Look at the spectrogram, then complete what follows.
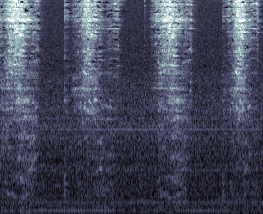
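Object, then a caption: Steel knife blade on ceramic sharpening rods. A large steel chef's knife is drawn down along two solid white triangular ceramic rods set in a V in a black plastic Sharpmaker base with brass safety rods, while another knife lies in the foreground. Four slow, separate strokes each make a bright, high rasping scrape of steel on ceramic that swells and fades, with quiet pauses between them.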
